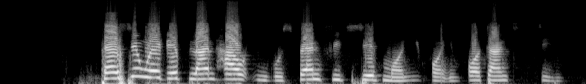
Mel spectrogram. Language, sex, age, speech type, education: Nigerian Pidgin, female, 30-45, read, tertiary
